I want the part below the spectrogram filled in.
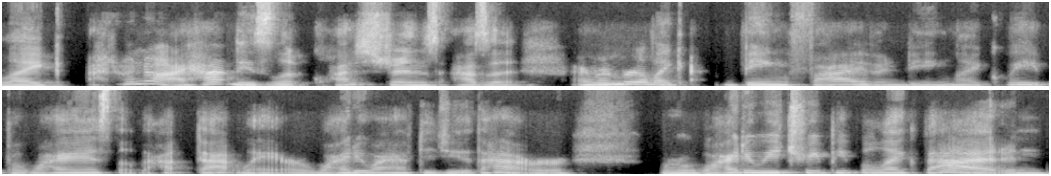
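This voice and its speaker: A woman talks at a moderate pace with lively intonation and a somewhat breathy voice. The background is quiet. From Texas (born in the Philippines). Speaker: podcast co-host. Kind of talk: casual chat.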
